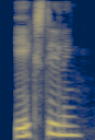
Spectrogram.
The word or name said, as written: ægstilling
